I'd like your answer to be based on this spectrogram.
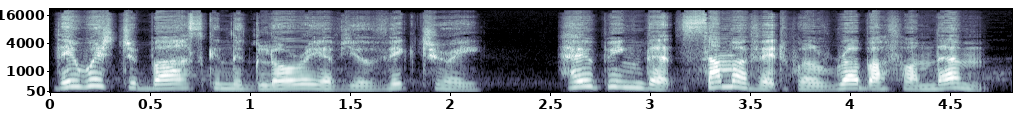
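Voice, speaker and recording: A woman playing a shrewd spymaster in a video game, speaking in a measured, formal, knowing way. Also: medium pitch, animated, natural voice. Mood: wry, assured. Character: composed, shrewd female spymaster advising her lord. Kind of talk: video game cutscene voice acting. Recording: music behind the dialogue.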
